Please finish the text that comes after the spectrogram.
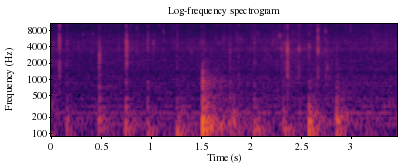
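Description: Garlic ground by hand into ground spices while chilies cook for pea-stuffed parathas: irregular knocks and scrapes land about every half second over a steady background sizzle, with no talking.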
